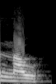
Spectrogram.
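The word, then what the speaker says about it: now: जैसे नाऊ। अब एन का नौ गया या ओ डब्ल्यू को नो नहीं पढ़ोगे। इसको नाऊ पढ़ोगे। यानी आ प्लस उ का उच्चारण कर रहे हो।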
